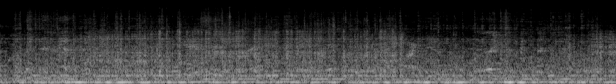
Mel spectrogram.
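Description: Silhouette electronic cutting machine cutting around printed sticker outlines on a PixScan mat: its motors run with a steady low hum as the blade carriage and rollers move the mat.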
